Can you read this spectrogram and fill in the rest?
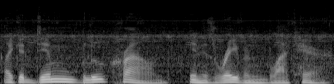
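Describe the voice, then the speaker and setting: A man's voice: low-pitched, expressive, unhurried, noisy background. A man playing a solemn old holy knight who narrates his own tale in an audio drama. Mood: solemn, reflective. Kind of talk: first-person dramatic storytelling. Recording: background music throughout.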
